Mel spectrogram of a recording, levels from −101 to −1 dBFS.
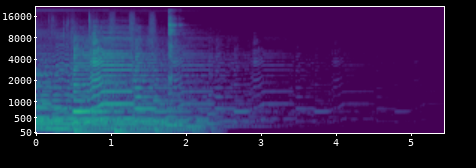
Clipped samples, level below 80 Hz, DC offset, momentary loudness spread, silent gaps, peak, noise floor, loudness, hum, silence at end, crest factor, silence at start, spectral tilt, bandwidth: under 0.1%; -70 dBFS; under 0.1%; 18 LU; none; -28 dBFS; under -90 dBFS; -45 LUFS; none; 2.5 s; 22 dB; 0 s; -3.5 dB/octave; over 20 kHz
